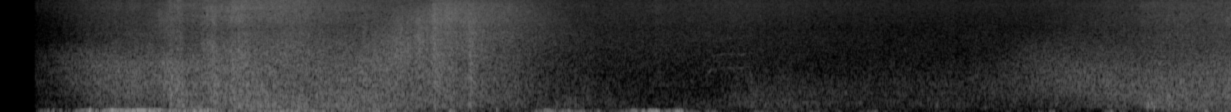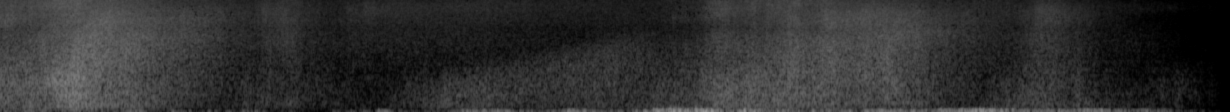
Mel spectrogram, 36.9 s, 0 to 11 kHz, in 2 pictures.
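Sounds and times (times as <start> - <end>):
quiet ocean in Baja: 0.5 - 36.9.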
